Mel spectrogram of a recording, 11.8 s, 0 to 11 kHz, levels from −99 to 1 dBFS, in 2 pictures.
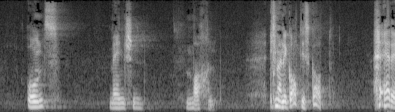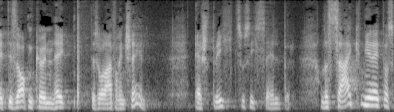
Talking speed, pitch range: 135 wpm, 160-255 Hz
